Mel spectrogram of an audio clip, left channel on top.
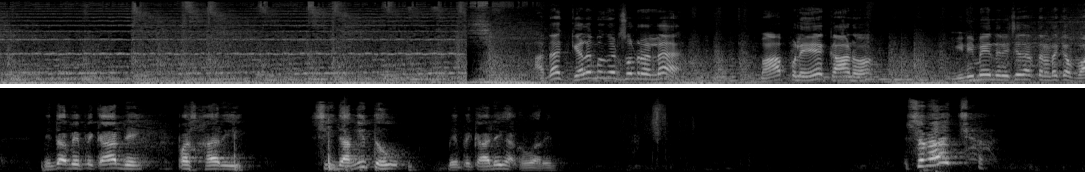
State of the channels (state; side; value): different; both; correlation 0.00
